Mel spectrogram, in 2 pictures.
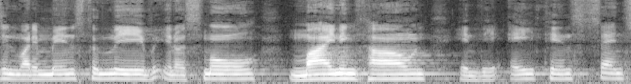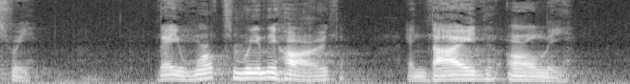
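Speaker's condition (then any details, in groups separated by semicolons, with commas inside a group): Cleft lip and palate; congenital, severe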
